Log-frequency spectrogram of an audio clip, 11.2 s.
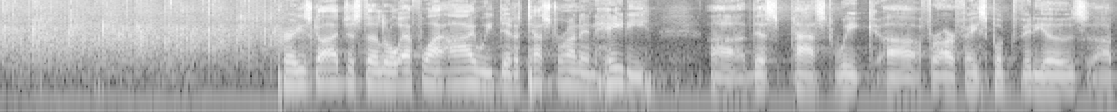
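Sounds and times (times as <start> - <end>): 
church congregation applauding: 0.0 - 3.5
speech: 2.8 - 11.1.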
